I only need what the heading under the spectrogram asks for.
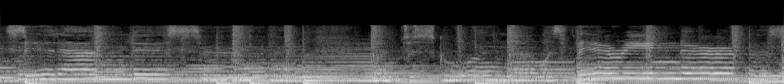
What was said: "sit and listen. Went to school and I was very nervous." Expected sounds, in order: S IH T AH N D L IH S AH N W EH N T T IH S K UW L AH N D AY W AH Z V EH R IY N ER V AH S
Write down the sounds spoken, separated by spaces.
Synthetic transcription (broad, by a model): S IH T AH N L IH S AH N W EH N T T IH S K UW L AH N AY W AH Z B EH R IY N ER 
